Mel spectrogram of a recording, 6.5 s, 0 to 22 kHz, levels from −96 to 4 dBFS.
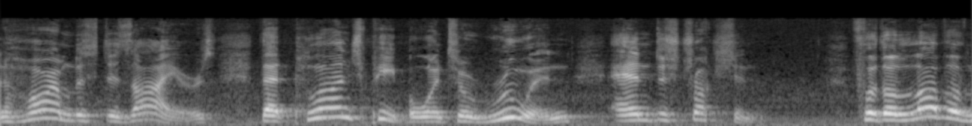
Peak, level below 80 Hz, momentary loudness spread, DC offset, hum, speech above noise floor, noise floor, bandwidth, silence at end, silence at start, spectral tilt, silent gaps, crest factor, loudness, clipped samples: -2 dBFS; -50 dBFS; 16 LU; under 0.1%; 60 Hz at -50 dBFS; 27 dB; -46 dBFS; 12 kHz; 0 s; 0 s; -5.5 dB/octave; none; 18 dB; -20 LUFS; under 0.1%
